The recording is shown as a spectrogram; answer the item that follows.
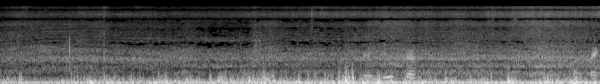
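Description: Large Fendt tractor's diesel engine running steadily under load as it pulls a disc harrow across stubble, a continuous low drone.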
